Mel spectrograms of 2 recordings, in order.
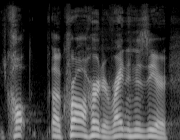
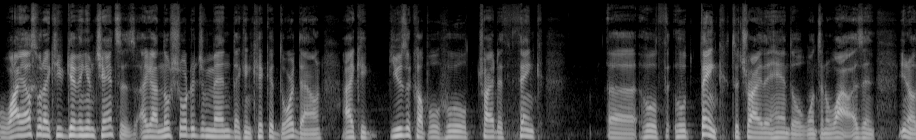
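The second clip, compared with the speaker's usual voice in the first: normal talking voice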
